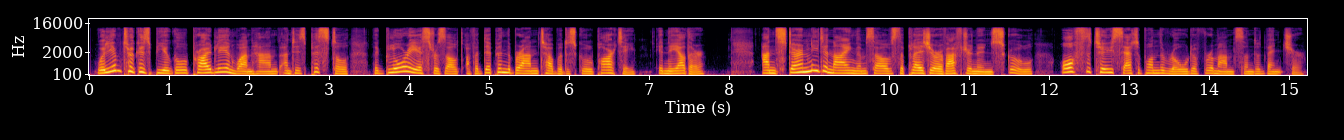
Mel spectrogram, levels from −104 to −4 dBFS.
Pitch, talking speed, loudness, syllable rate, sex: 195 Hz, 190 wpm, -18 LUFS, 4.4 syllables/s, female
